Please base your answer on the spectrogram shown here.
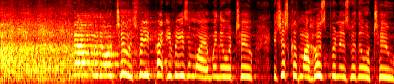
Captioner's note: audience laughs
